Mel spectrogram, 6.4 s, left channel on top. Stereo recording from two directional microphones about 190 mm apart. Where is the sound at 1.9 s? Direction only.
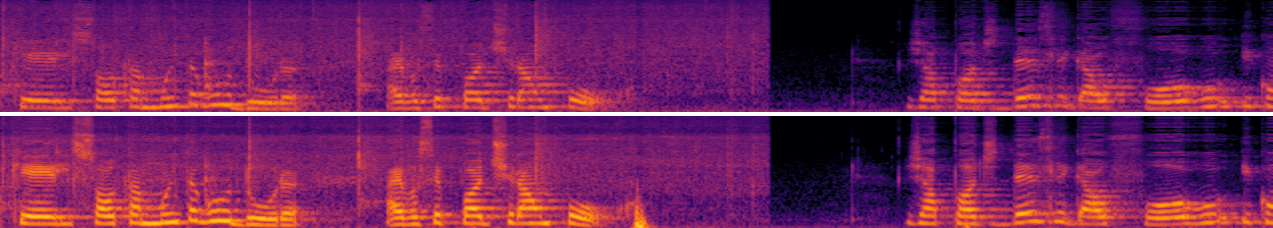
45° right (ahead or behind).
